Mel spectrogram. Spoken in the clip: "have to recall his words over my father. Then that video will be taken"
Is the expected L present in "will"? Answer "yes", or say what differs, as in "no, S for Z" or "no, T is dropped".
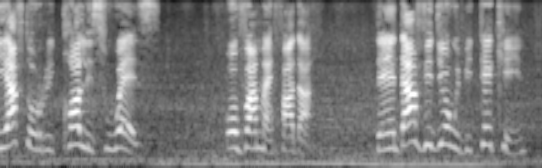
yes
